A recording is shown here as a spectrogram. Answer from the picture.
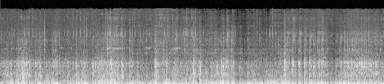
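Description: Rally car engine running under load, heard from inside the cabin, with scattered knocks and rattles.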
